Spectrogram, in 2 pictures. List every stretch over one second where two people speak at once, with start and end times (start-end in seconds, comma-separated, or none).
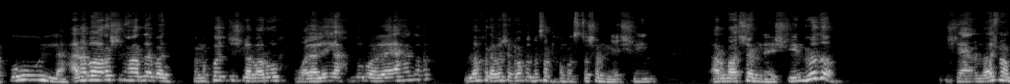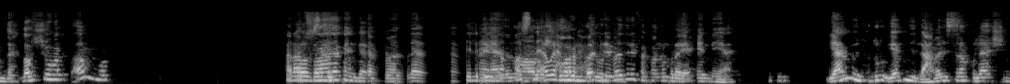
14.9-16.4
